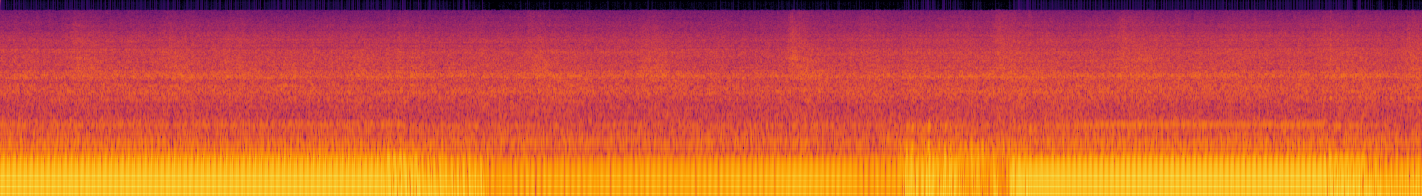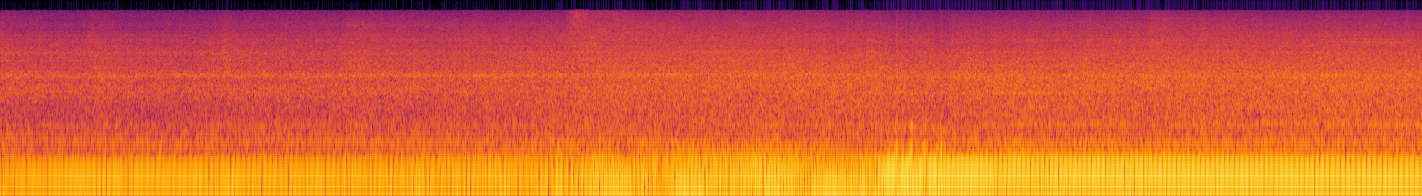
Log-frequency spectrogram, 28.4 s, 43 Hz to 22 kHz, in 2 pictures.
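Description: Porsche 718 Boxster's turbocharged flat-four engine running while driving, a low drone that changes engine speed abruptly several times. It drops back about five seconds in, picks up again about ten seconds in, eases off again around fourteen seconds, then grows louder toward the end.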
